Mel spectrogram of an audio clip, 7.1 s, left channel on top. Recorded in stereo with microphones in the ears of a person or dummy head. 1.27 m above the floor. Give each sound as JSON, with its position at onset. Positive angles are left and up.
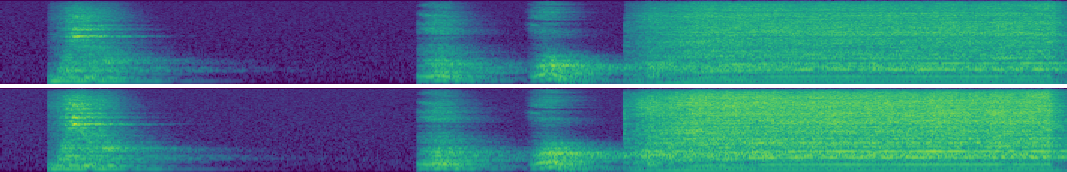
{"t": 0.3, "sound": "a guitar", "side_deg": -30, "distance_m": 1.6}
{"t": 2.8, "sound": "a shout", "side_deg": 0, "distance_m": 2.5}
{"t": 4.2, "sound": "a blender", "side_deg": -65, "distance_m": 1.1}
